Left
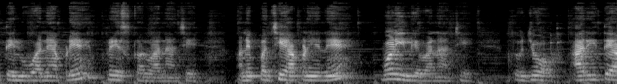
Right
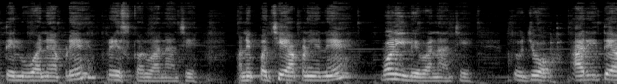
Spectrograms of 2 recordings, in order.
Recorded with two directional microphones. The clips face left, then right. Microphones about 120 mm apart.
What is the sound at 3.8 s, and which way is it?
Speech, 35° right (ahead or behind).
